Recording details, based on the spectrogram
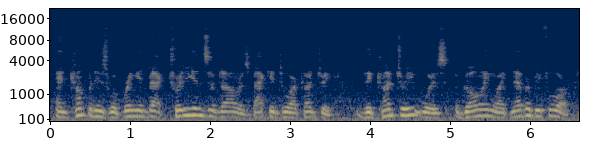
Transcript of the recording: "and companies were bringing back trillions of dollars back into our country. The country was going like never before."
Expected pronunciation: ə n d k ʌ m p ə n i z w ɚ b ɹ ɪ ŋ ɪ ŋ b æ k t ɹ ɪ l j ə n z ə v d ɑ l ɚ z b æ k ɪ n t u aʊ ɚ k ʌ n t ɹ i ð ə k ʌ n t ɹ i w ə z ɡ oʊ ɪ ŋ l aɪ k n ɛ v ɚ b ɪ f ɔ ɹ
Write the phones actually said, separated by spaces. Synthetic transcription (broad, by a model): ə n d k ʌ m p ə n i z w ɚ b ɹ ɪ ŋ ɪ ŋ b æ k t ɹ ɪ l j ə n z ə v d ɑ l ɚ z b æ k ɪ n t u aʊ ɚ k ʌ n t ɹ i ð ə k ʌ n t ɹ i w ə z ɡ oʊ ɪ ŋ l aɪ k n ɛ v ɚ b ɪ f ɔ ɹ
